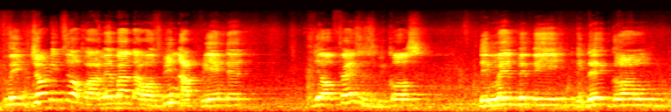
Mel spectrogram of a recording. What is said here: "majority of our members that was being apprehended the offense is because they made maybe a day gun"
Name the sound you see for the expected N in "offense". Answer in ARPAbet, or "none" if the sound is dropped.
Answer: N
